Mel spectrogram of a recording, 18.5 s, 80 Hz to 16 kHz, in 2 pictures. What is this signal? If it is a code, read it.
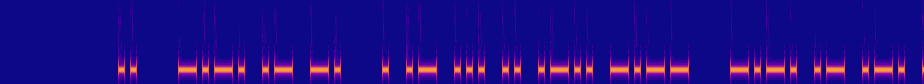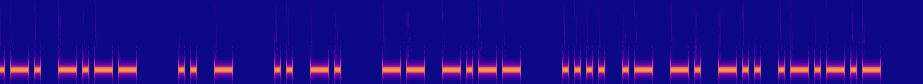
Morse code, heard as a keyed tone, about 21 wpm, 700 Hz. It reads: I CAN EASILY CARRY IT IN MY HAND.
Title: Sentences from Top 1000 Words - Review Part 1 - 20wpm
